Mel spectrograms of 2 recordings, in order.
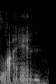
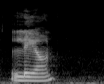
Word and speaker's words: Lyon: I'm sure that's not pronounced Lion. You can ask your sister. Lyon. Lyon.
